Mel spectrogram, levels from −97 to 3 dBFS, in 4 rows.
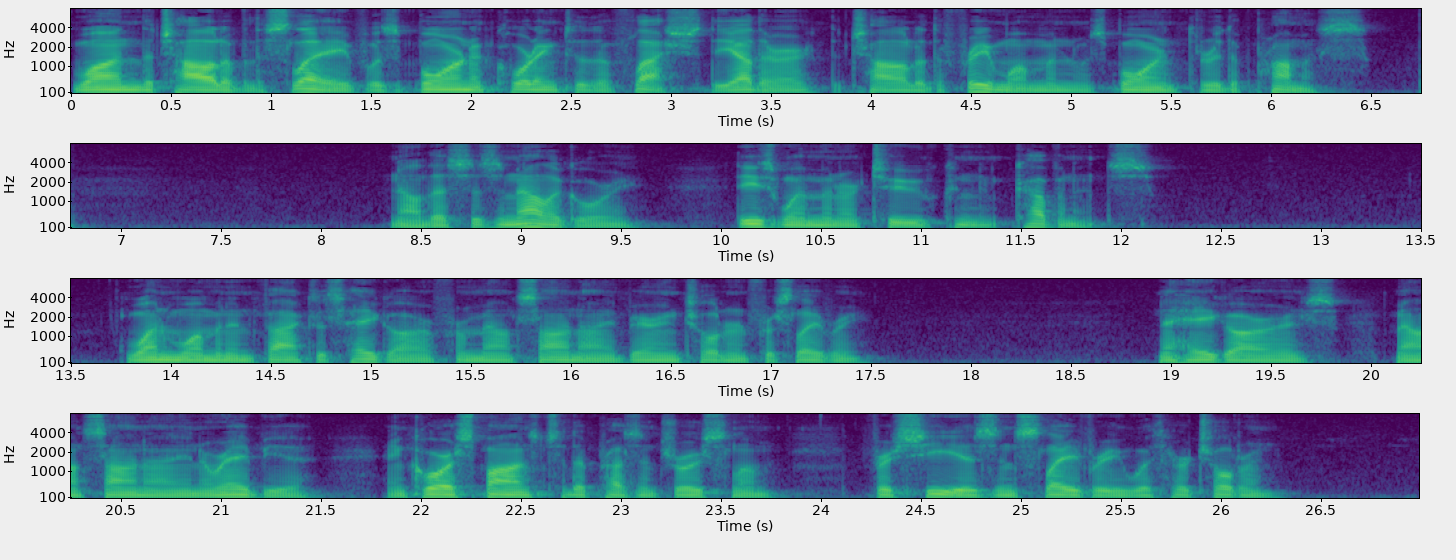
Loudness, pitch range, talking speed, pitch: -26 LUFS, 80-100 Hz, 155 wpm, 85 Hz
